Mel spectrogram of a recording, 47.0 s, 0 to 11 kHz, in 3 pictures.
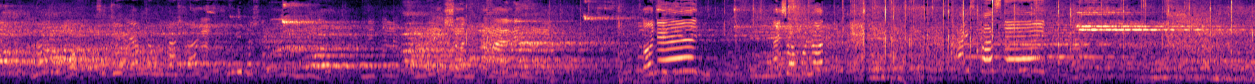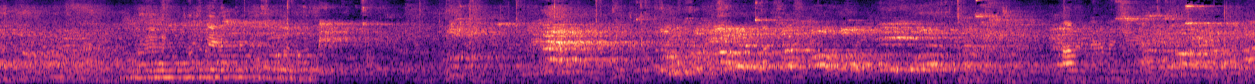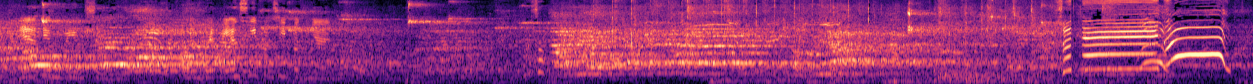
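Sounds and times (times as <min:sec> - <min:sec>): sneakers squeaking on court: 0:05.4 - 0:10.2, 0:20.2 - 0:22.3, 0:27.3 - 0:28.5, 0:29.1 - 0:31.2, 0:34.3 - 0:38.2, 0:42.4 - 0:44.9
basketball bouncing on gym floor: 0:42.4 - 0:45.0.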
